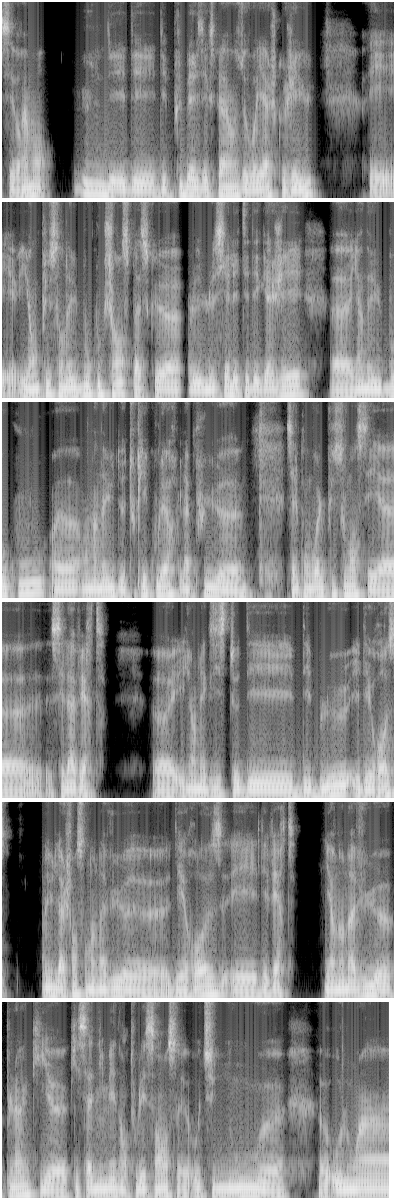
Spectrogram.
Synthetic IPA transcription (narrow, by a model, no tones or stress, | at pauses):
sɛvʁɛmɑ̃ | ynd̪ed̪ed̪eplybɛlzɛkspeʁjɑ̃s̬d̪əvwajaʒkəʒey | ḛḛɑ̃plysɔ̃naybokud̪əʃɑ̃spaʁsə̥kəølələsjɛlet̪ɛd̪eɡaʒe | øilɑ̃naybokʰuøɔ̃nɑ̃nayd̪ət̪u̥t̪lekulœːʁlaplyø | sɛlkɔ̃vwaləplysuvɑ̃sɛø | sɛlavɛʁt̪ | øḭlɑ̃nɛɡzist̪d̪ed̪ebløed̪eʁɔz | ɔ̃nayd̪əlaʃɑ̃s̬ɔ̃nɑ̃navyød̪eʁɔzed̪evɛʁt̪ | eɔ̃nɑ̃navyøplɛ̃kʲiøkʲisanimɛd̪ɑ̃t̪ʰulesɑ̃søʔod̪əsyd̪ənuøøʔolwɛ̃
